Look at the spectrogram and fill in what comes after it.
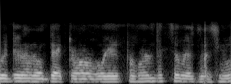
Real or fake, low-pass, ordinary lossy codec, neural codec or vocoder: fake; none; none; codec, 16 kHz, 1 kbps, FreqCodec, smaller model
